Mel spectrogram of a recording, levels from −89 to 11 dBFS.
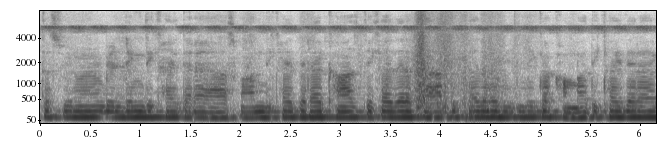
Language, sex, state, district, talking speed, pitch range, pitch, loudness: Hindi, male, Maharashtra, Aurangabad, 300 wpm, 105-110 Hz, 105 Hz, -14 LUFS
